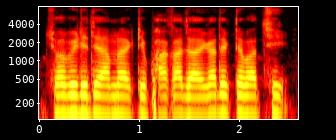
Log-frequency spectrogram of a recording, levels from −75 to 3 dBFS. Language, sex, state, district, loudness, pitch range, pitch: Bengali, male, West Bengal, Cooch Behar, -14 LUFS, 130-135 Hz, 130 Hz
